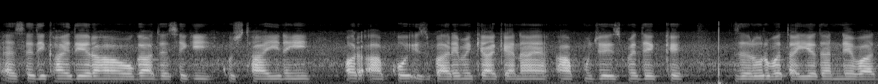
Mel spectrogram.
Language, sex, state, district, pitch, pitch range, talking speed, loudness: Hindi, male, Chhattisgarh, Raipur, 130 Hz, 130-135 Hz, 185 wpm, -16 LUFS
